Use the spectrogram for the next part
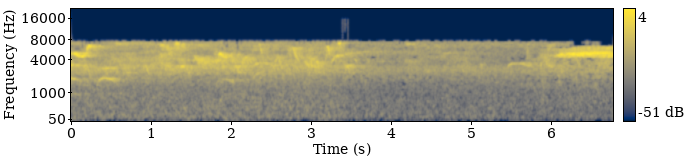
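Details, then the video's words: Cicadas singing in summer: a dense, steady buzzing hiss fills the high range, swelling slightly near the end, with a few faint bird chirps on top. "Cicadas Chirping & Singing"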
